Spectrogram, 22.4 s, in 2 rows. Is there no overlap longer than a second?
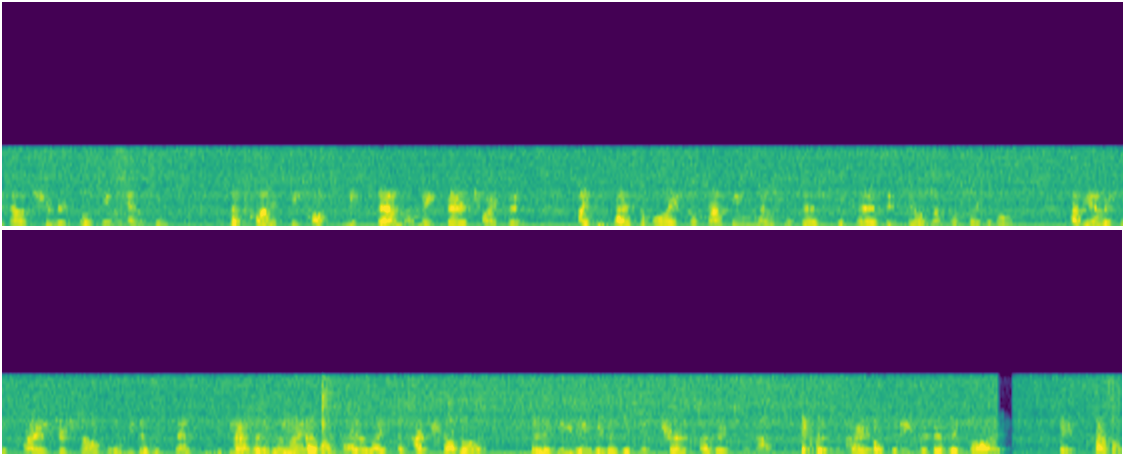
No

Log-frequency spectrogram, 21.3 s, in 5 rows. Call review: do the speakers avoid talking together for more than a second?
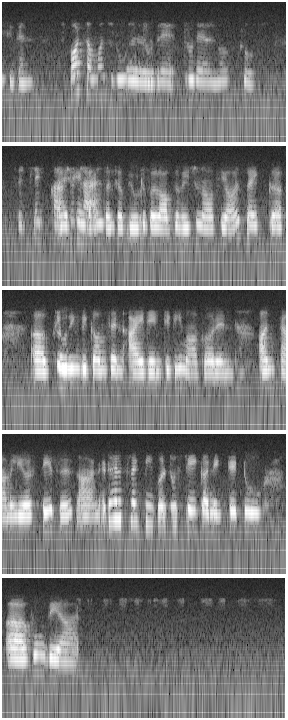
No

